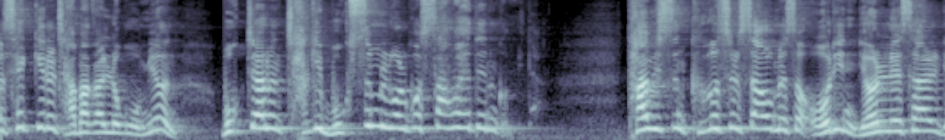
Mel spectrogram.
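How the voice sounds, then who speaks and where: A male pastor delivers a Sunday sermon in an emphatic way, putting question after question to his congregation. His pitch climbs and falls widely from phrase to phrase. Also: a bit bright. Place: church during live Sunday worship.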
